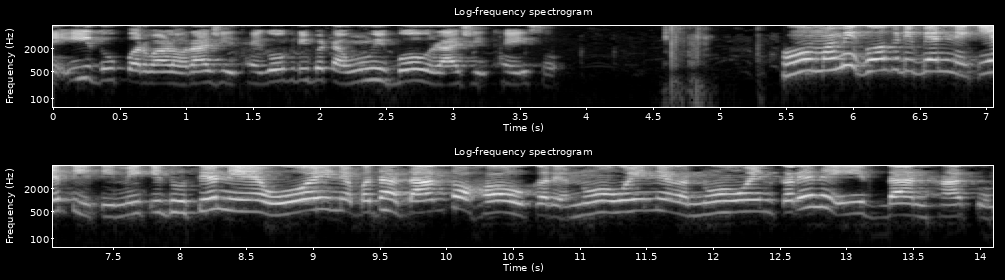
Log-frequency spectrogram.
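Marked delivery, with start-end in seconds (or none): 5.5-14.1 put-on much higher, childlike teasing voice; high kiddish voice taunting her sister, giggling; cheeky little sister. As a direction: play the spoiled kid sister gloating over her big sister. Younger sister Jhinki chimes in.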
